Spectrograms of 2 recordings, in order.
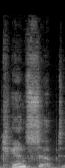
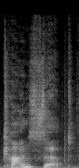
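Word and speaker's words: Kansept: one of these knives i said cancept is the brand of silly me i used standard english pronunciation i just love it when the chinese use english and then spell things wrong and tell us we can't pronounce them but anyway concept knives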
